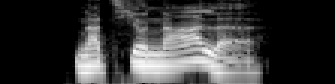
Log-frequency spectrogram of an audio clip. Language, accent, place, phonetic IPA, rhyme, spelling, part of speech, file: German, Germany, Berlin, [ˌnat͡si̯oˈnaːlə], -aːlə, nationale, adjective, De-nationale.ogg
- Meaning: inflection of national: 1. strong/mixed nominative/accusative feminine singular 2. strong nominative/accusative plural 3. weak nominative all-gender singular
